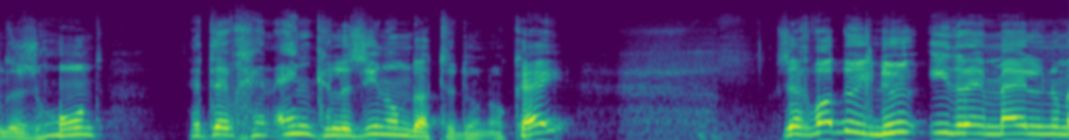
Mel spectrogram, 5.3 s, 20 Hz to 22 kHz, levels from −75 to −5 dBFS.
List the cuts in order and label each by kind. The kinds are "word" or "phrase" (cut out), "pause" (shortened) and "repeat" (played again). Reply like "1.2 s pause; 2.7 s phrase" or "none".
none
